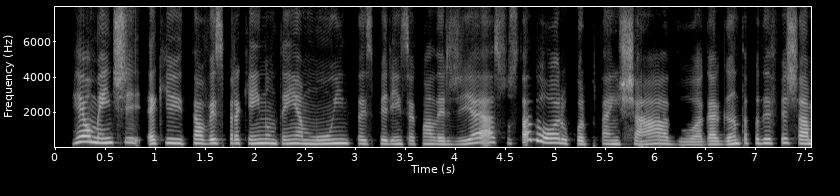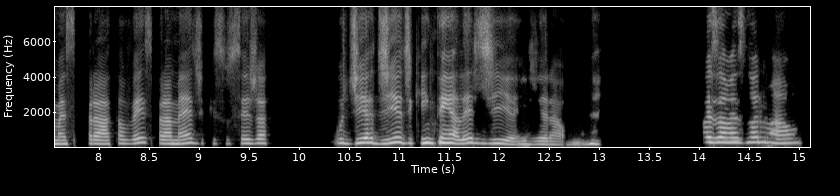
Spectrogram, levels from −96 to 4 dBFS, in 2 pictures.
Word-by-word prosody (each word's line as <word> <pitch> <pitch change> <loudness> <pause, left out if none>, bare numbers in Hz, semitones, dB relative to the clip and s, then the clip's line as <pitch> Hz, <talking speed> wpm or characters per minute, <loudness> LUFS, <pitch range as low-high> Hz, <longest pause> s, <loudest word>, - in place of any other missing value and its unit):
Realmente 265 -1 +1
é 205 - +2
que 230 +1 -1
talvez 225 +1 0
para 220 0 -4
quem 220 0 -2
não 230 -1 +2
tenha 215 +1 -2
muita 215 +2 0
experiência 195 -1 -4
com 195 +2 -11
alergia 185 +4 -2
é - - +2
assustador, 260 - -1
o 220 - -2
corpo 190 -2 -5
está 200 0 -6
inchado, 185 -3 -2
a 155 - -3
garganta 180 +6 -2
poder 230 +1 -2
fechar, 230 -2 -1
mas 200 0 -1
para 205 -2 +2
talvez 225 +6 -3
para 210 -1 +1
médica 220 +2 -1
isso 210 0 -16
seja 230 +2 -1 0.7
o 240 - -2
dia 240 +5 +5
a - - +6
dia 245 +6 +4
de 235 0 -2
quem 245 +2 +6
tem 250 -1 +8
alergia 220 -4 +2
em 175 0 -4
geral, 170 -1 -4
né. 200 +1 -3 1.1
Coisa 285 0 +5
mais 275 -1 +2
normal, 265 -4 0
220 Hz, 170 wpm, -25 LUFS, 200-240 Hz, 1.1 s, tem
